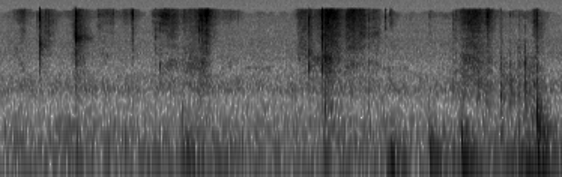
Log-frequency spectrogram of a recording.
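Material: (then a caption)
Cardboard. Fingernails tap and scratch the back cover of a thick laminated cardboard board book, then the book is turned over and its glossy front cover is tapped with the fingertips. The clip is quiet, with bright, airy scratching strokes early on, then soft, dull, low taps that cluster toward the end and die away almost at once.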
